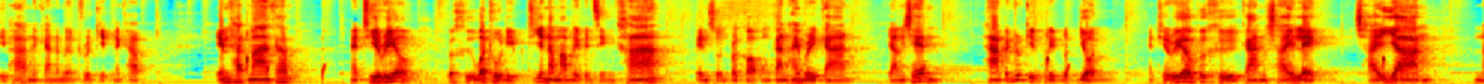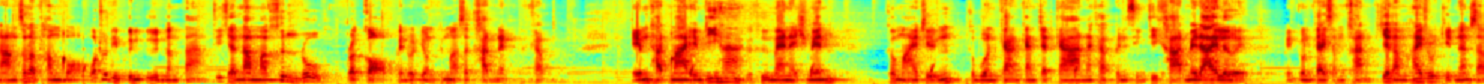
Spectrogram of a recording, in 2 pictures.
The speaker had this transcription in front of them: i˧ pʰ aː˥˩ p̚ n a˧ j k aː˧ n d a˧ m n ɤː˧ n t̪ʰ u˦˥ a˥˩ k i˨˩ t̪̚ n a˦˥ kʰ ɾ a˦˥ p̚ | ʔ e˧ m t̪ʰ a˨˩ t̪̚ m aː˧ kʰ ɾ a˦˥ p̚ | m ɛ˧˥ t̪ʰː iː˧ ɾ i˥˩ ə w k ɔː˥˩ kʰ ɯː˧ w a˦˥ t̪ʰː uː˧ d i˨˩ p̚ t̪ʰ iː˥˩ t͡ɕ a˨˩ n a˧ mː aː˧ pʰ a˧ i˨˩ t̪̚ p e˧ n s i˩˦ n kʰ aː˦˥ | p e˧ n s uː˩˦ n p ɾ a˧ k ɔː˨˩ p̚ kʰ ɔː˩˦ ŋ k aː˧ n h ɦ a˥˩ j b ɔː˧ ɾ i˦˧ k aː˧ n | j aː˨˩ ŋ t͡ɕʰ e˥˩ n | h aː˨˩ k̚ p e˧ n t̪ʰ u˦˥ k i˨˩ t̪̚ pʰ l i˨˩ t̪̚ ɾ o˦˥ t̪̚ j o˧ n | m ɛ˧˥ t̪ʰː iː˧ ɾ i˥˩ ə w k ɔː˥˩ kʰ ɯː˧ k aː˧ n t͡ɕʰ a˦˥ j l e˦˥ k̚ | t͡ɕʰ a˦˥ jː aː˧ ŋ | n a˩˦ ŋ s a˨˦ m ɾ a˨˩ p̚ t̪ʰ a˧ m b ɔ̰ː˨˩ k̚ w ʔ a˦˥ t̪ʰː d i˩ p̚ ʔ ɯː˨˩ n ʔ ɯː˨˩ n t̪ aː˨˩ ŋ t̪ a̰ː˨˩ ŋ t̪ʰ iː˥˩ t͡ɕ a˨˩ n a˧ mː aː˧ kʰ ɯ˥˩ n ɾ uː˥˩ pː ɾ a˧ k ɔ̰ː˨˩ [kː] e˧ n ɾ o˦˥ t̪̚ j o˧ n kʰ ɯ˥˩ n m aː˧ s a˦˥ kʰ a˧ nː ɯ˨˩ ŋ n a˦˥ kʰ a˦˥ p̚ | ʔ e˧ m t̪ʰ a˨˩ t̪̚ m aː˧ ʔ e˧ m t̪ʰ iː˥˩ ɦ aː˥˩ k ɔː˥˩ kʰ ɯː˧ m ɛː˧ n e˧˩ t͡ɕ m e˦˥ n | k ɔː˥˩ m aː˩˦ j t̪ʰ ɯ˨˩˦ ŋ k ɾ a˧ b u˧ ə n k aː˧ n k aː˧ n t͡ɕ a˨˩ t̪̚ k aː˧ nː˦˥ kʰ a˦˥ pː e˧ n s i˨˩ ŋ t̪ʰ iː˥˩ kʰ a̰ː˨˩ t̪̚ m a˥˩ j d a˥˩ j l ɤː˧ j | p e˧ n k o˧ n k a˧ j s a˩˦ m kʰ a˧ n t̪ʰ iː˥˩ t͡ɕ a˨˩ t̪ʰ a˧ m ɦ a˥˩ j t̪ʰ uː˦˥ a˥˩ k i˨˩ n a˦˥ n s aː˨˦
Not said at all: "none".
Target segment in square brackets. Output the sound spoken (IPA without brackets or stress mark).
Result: pː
